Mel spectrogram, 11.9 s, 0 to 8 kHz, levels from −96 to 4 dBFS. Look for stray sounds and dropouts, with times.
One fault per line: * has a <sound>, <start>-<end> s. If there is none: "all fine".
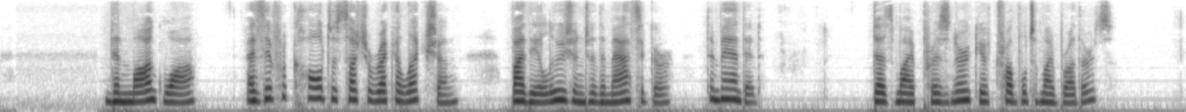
all fine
